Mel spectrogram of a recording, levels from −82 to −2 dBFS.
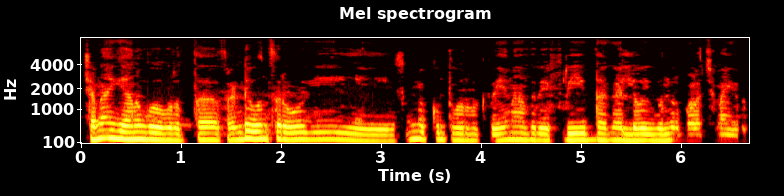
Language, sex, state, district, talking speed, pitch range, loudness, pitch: Kannada, male, Karnataka, Raichur, 70 wpm, 135-150 Hz, -18 LUFS, 140 Hz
